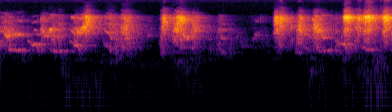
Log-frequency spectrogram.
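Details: Cockatiel in a cage calling in three loud bursts of grating, high squawks separated by brief quiet spells, indoors.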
